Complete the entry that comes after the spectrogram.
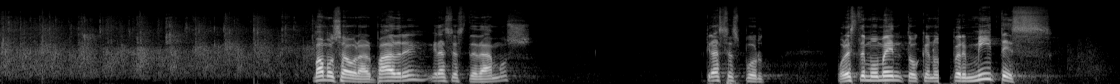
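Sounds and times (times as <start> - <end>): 
sustained audience applause: 0.0 - 3.4
speech: 3.1 - 5.4, 7.1 - 7.8, 8.4 - 10.6.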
